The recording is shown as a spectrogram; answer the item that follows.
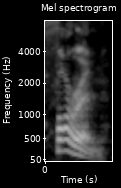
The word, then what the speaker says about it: foreign: The G in there is silent because it comes before the letter N. So G and N, the G is nearly always silent, okay? Design, resign, and foreign.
